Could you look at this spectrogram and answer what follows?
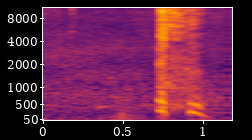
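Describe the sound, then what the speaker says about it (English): Two short, sharp coughs close to the listener, one right after the other, with quiet room noise around them. "I'm sorry about my coughing."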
